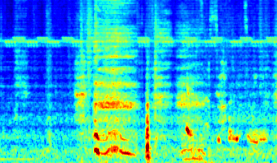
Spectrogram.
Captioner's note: groans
